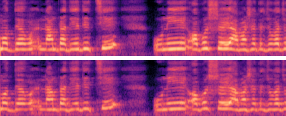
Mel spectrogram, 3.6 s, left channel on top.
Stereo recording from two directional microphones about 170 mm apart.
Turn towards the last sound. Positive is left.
turn(degrees=20)  # may be behind; listen again after turning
